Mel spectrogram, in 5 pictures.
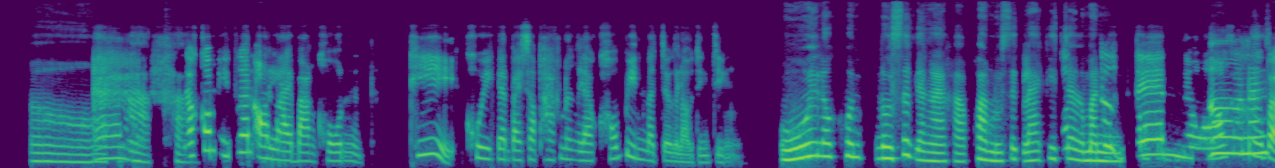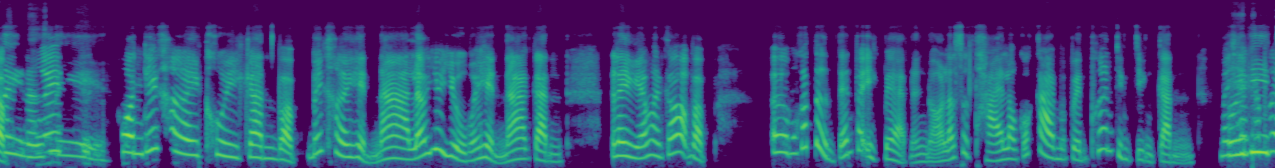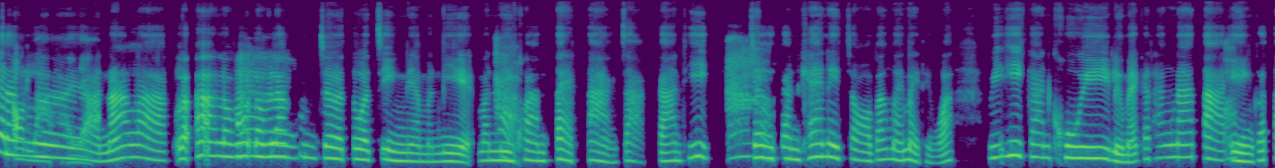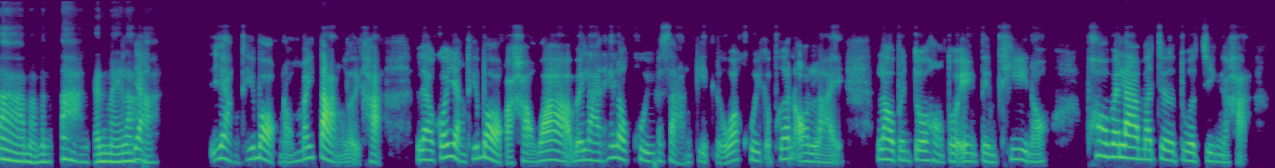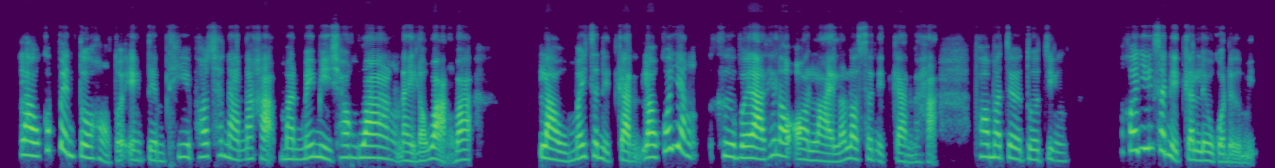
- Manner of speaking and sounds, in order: other background noise
- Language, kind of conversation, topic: Thai, podcast, เพื่อนที่เจอตัวจริงกับเพื่อนออนไลน์ต่างกันตรงไหนสำหรับคุณ?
